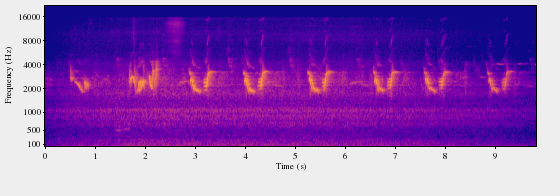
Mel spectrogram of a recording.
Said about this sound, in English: this is a house sparrow. Can you all say a house sparrow? A bird!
